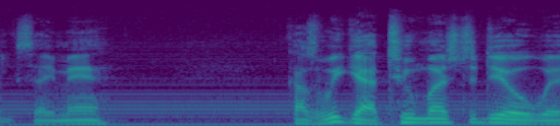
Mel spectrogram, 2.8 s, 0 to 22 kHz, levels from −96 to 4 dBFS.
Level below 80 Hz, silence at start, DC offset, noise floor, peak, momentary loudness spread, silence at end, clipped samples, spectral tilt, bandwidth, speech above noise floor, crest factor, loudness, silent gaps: -66 dBFS; 0 s; under 0.1%; -62 dBFS; -22 dBFS; 23 LU; 0 s; under 0.1%; -4.5 dB/octave; 18 kHz; 21 dB; 22 dB; -42 LUFS; none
